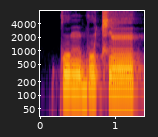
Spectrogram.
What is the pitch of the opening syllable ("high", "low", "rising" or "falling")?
high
